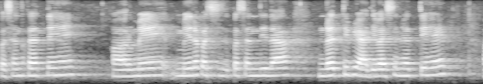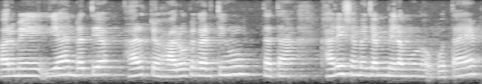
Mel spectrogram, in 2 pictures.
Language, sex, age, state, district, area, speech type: Hindi, female, 18-30, Madhya Pradesh, Betul, rural, spontaneous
